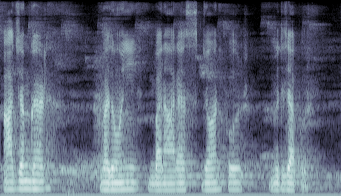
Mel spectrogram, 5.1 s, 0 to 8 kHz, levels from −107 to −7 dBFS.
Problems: background sounds at intervals, background conversations at intervals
